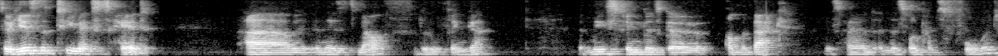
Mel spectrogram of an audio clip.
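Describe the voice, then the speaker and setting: A man speaks at a fairly slow pace with long, frequent pauses and ordinary pitch variation. His voice is somewhat breathy and fairly low, with a dark, mellow tone. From Southern Africa (Namibia, South Africa); born northeast England. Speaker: hand shadow performer. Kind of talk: casual livestream chat with demonstrations.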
